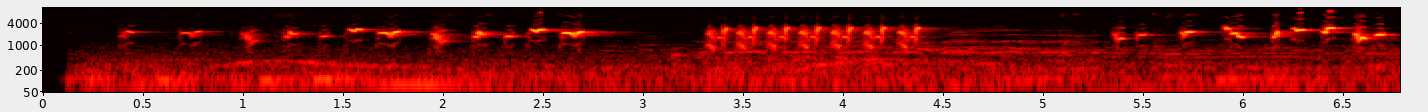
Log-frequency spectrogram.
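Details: Yellow-vented bulbul song, played as a lure to get reluctant captive bulbuls singing: short bright chirped notes, then a rapid rattling roll of repeated notes, then more loud chirps rising and falling.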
